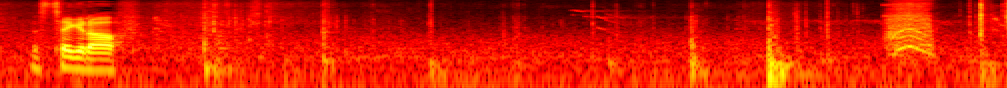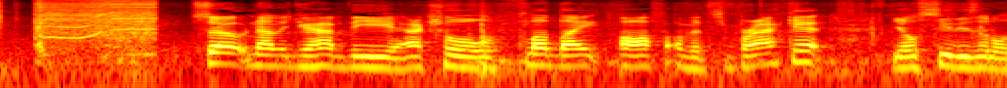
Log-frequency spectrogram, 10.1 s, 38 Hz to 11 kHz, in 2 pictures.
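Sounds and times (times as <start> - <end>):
cordless drill running: 4.4 - 5.8
drill clicks: 4.4 - 5.8.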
